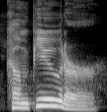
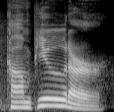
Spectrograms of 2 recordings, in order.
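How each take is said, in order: Both takes have the same delivery.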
